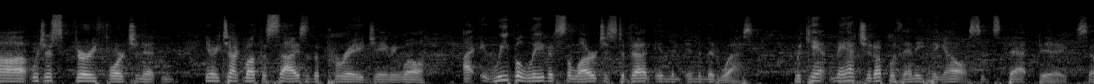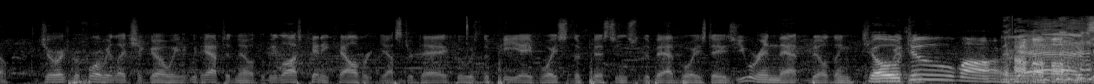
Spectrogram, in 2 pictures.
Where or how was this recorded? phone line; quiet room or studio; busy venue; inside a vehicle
busy venue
